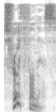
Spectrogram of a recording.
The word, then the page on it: truthfulness: British English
